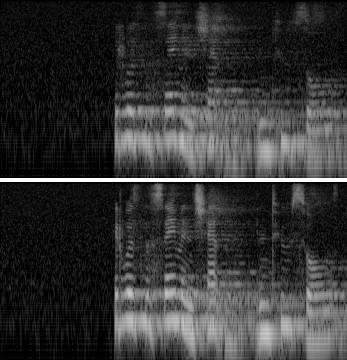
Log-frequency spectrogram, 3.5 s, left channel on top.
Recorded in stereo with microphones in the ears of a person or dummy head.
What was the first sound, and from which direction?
A woman speaking, 65° right (ahead or behind).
